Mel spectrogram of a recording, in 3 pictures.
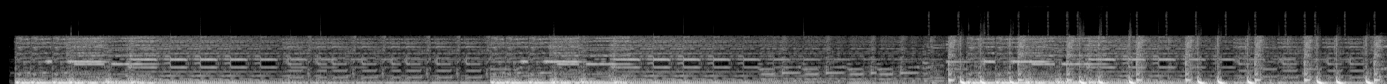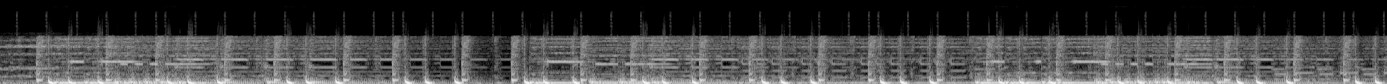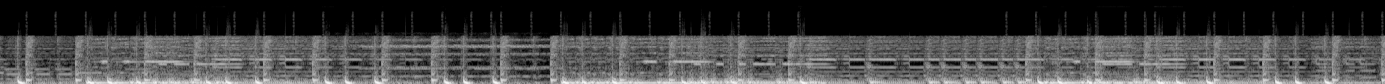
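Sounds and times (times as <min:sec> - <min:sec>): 
music beat: 0:00.1 - 0:41.5.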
